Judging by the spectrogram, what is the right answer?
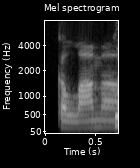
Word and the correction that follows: Gula Melaka: Gula Melaka.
